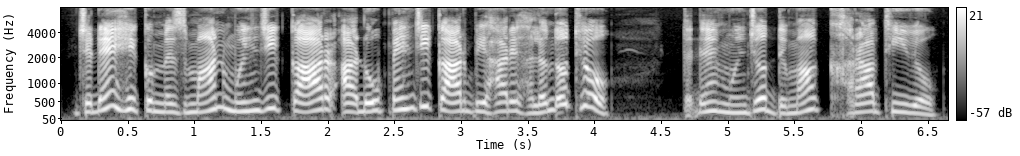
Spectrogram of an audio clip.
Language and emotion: Sindhi, angry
